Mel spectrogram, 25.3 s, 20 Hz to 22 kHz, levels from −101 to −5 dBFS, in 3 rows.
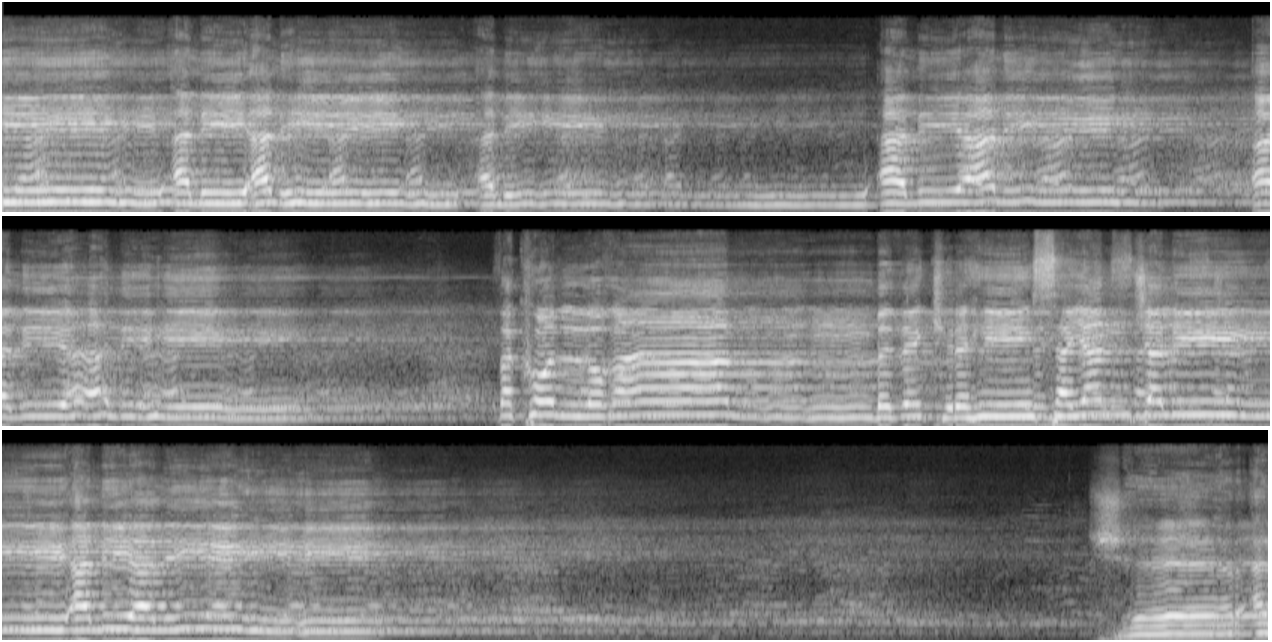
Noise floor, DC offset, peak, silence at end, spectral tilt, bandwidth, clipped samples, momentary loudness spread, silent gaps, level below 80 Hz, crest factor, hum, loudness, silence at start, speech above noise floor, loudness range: -49 dBFS; 0.9%; -4 dBFS; 0 s; -3 dB/octave; 16 kHz; under 0.1%; 19 LU; none; -54 dBFS; 18 dB; none; -18 LUFS; 0 s; 31 dB; 11 LU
